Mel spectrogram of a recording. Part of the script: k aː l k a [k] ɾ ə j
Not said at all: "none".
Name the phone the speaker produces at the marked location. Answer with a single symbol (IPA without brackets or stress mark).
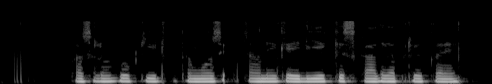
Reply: p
